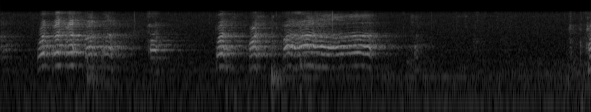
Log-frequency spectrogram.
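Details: Six-week-old Nigerian Dwarf baby goat pestering a patient Yorkshire Terrier; a series of four nasal, wavering bleats, short ones first, then a longer quavering cry, ending with a faint clipped bleat.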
